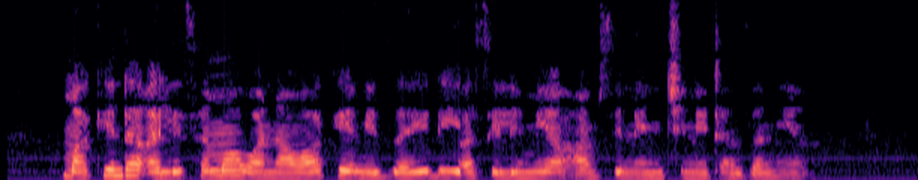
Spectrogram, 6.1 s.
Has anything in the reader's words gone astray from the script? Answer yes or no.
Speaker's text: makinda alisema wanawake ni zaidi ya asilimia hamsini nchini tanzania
yes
